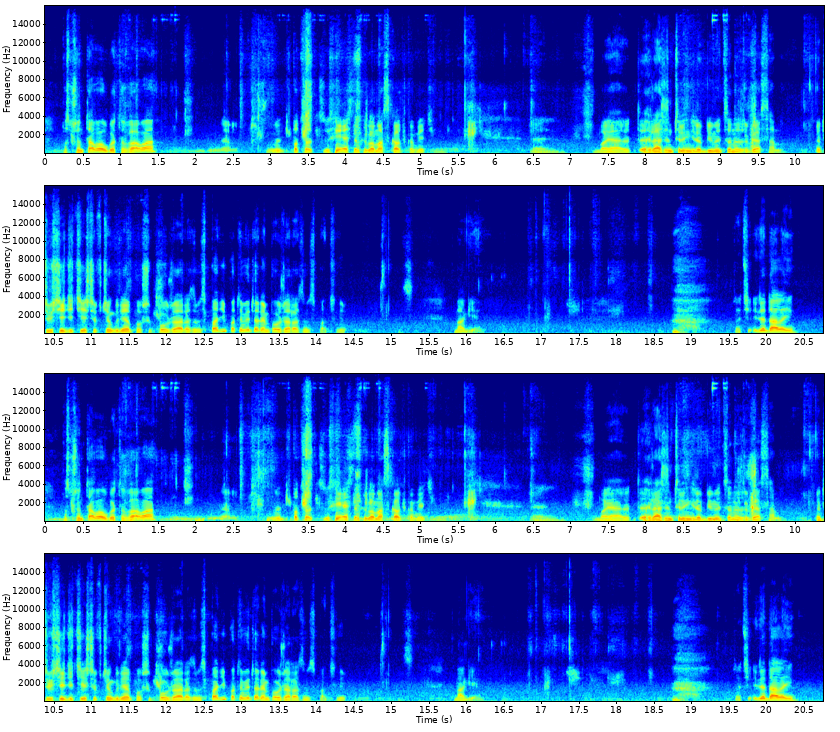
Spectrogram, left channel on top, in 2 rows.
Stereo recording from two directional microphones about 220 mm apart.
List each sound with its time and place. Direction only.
0.3 s speech: centre (ahead or behind)
1.7 s dog: 15° right (ahead or behind)
2.3 s speech: 5° left (ahead or behind)
15.9 s speech: 5° left (ahead or behind)
18.7 s speech: 10° left (ahead or behind)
